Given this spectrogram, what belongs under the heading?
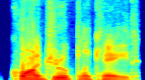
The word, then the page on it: quadruplicate: American English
